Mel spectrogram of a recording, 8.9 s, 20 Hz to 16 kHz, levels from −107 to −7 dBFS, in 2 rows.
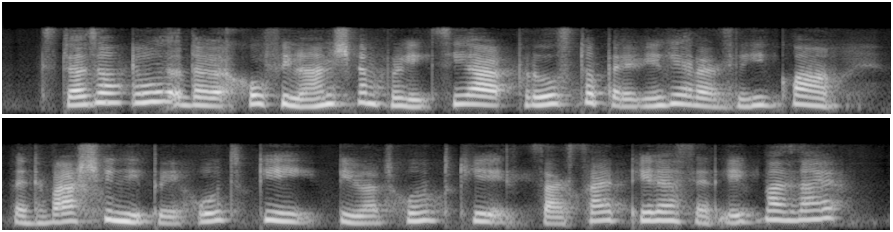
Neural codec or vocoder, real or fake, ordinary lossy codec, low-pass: codec, 16 kHz, 0.5 kbps, FreqCodec, larger model; fake; none; 7.2 kHz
